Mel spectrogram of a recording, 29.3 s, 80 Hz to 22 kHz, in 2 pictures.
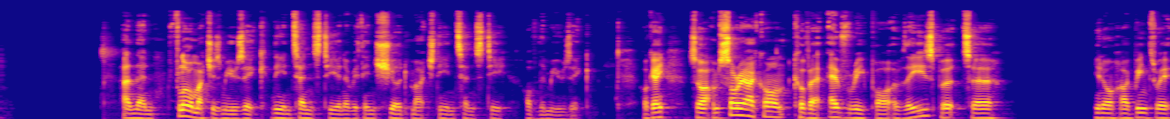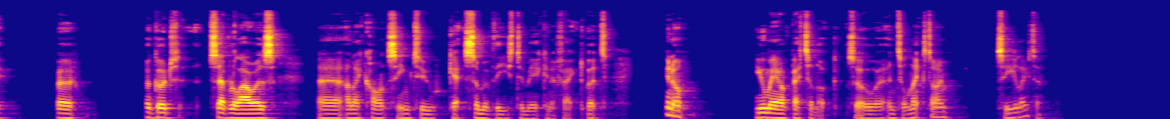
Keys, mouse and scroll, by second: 29.2 click.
